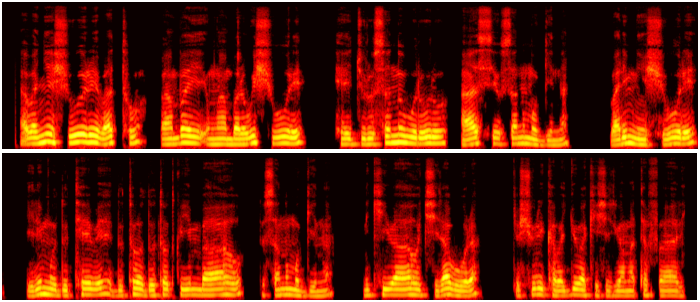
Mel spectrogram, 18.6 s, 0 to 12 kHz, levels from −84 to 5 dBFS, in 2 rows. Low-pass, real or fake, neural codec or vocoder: 10.8 kHz; real; none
